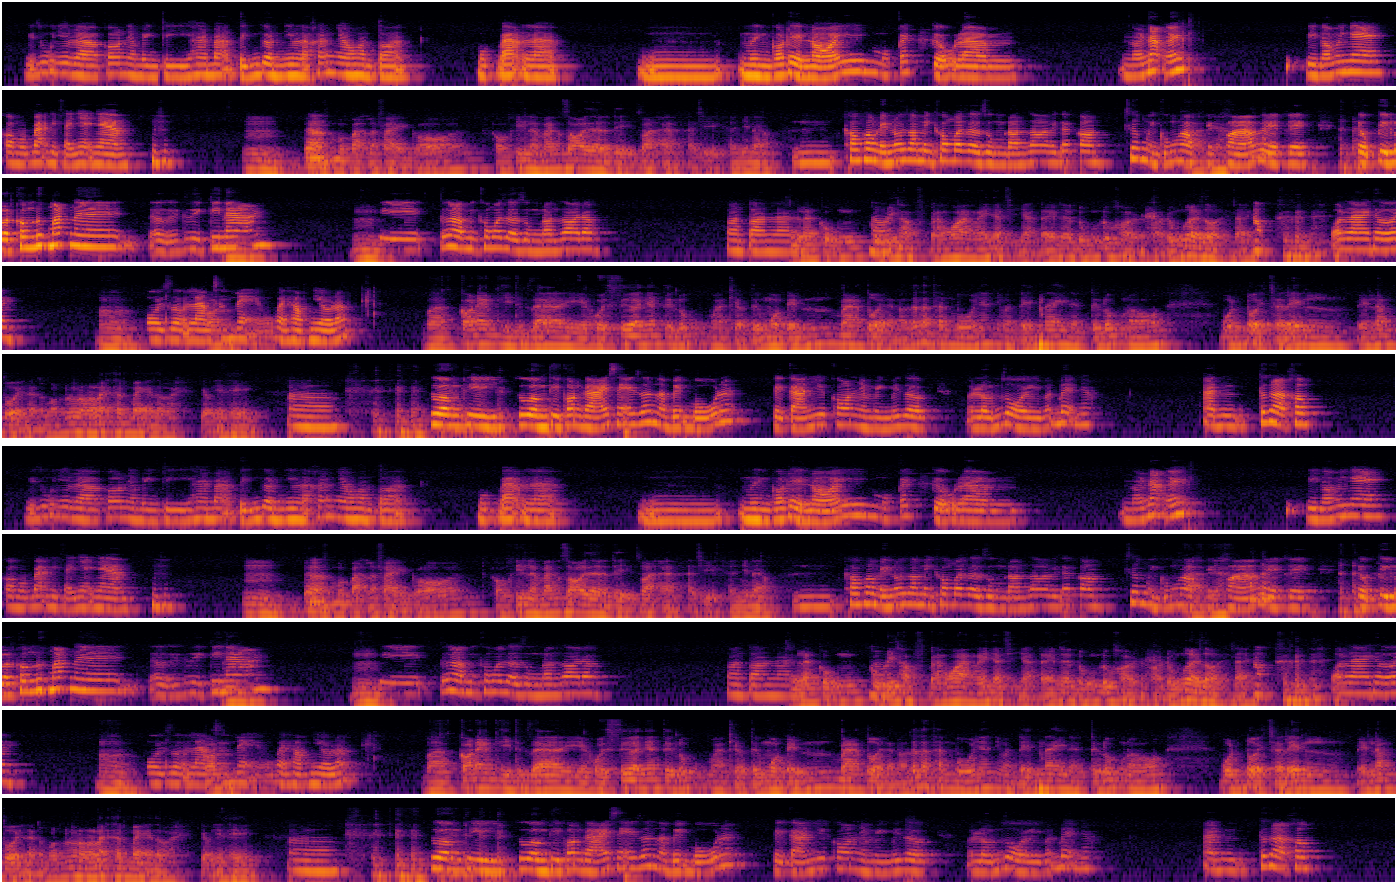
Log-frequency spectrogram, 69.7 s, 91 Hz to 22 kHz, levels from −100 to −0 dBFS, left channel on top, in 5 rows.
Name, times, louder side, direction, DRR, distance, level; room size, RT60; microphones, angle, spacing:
voice 1, 0.2-4.1 4.7-5.6 6.3-10.1 11.2-11.8 13.0-15.7 17.0-17.3 21.8-27.0 27.5-30.6 31.6-33.9 35.1-35.9 36.5-36.8 40.4-40.5 41.2-41.9 43.2-45.3 58.6-59.2 60.0-63.2 63.5-65.0 65.4-66.7 67.8-68.8, left 5 dB, 45° left, 0.3 m, -31 dB
voice 2, 16.3-21.6 25.7-26.2 27.4-27.5 30.1-30.4 31.3-31.7 35.7-41.1 42.7-43.1 43.8-44.2 46.0-58.2 59.2-59.9 60.2-60.3 60.7-60.9 64.7-64.8, equal, 80° right, 2.4 m, -38 dB
9.4 x 3.7 x 3.3 m
head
